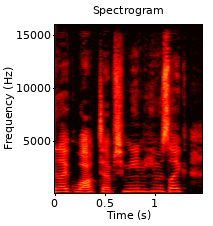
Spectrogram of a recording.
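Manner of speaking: ordinary talk, nothing marked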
